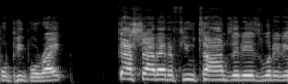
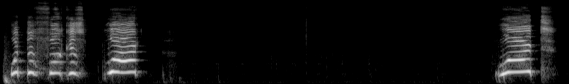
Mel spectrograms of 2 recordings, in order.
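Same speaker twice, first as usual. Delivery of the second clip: very high-pitched, incredulous squeal; incredulous outburst; 4 dB louder, slower than usual. Real, not acted. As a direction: squeal it in sheer disbelief. Incredulous at others' foolish choices.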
